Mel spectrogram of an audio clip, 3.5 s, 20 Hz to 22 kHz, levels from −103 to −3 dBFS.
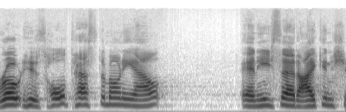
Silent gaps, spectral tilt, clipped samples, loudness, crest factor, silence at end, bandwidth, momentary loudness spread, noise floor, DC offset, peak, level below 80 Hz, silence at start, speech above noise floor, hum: none; -5 dB/octave; under 0.1%; -27 LUFS; 18 dB; 0 s; 16.5 kHz; 9 LU; -72 dBFS; under 0.1%; -8 dBFS; -88 dBFS; 0 s; 45 dB; none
